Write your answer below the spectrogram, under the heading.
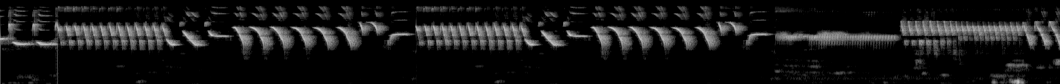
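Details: Canary song, a 'gacor ngerek' lure for reluctant canaries: two long phrases of dense buzzy rolls and rapid downswept chirps, followed by a flat humming whistle and a high rattling trill.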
